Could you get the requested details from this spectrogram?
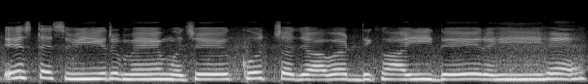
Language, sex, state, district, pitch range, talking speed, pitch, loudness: Hindi, female, Madhya Pradesh, Katni, 230-255 Hz, 100 wpm, 240 Hz, -9 LUFS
